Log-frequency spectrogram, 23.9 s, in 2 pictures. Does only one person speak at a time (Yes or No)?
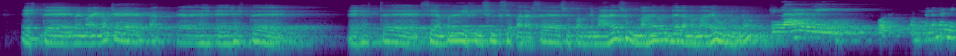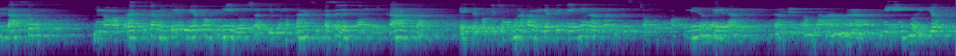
Yes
